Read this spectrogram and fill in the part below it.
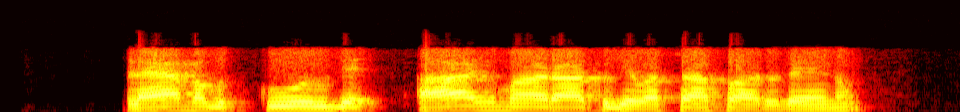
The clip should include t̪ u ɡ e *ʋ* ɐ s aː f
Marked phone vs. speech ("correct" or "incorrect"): correct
